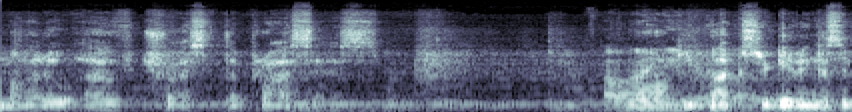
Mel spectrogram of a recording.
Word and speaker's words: Milwaukee: back of it though the origin of the city name milwaukee actually is pronounced miliwa which is algonquin for the good land thank you very much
